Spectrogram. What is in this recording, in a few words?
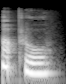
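"uproar", British English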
